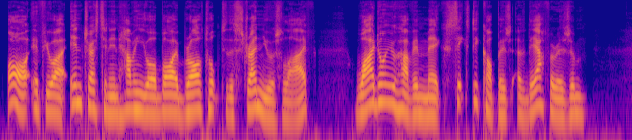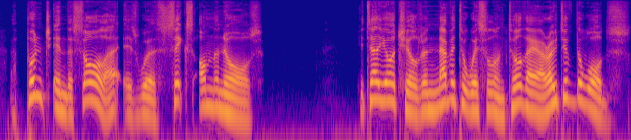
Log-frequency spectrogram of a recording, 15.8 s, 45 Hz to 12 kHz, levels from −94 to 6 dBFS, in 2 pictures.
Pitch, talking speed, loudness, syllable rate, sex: 150 Hz, 195 wpm, -20 LUFS, 5.2 syllables/s, male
